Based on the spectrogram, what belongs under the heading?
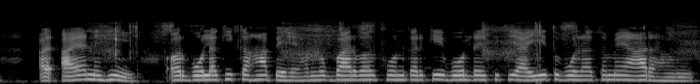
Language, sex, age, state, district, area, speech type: Hindi, female, 18-30, Uttar Pradesh, Varanasi, rural, spontaneous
